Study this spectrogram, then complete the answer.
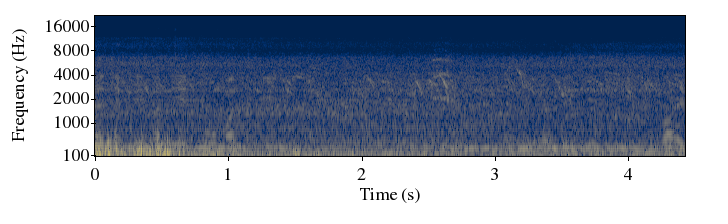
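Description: Small chicks of Misri hens on a village poultry farm cheep and peep continuously close by, with faint clucking from older fowl and someone talking over the flock.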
